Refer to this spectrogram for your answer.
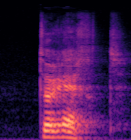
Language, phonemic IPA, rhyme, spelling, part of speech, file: Dutch, /təˈrɛxt/, -ɛxt, terecht, adjective / adverb, Nl-terecht.ogg
- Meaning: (adjective) just, right, for good reason; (adverb) 1. in the right place 2. in judgment 3. rightly, justifiedly, for a good reason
